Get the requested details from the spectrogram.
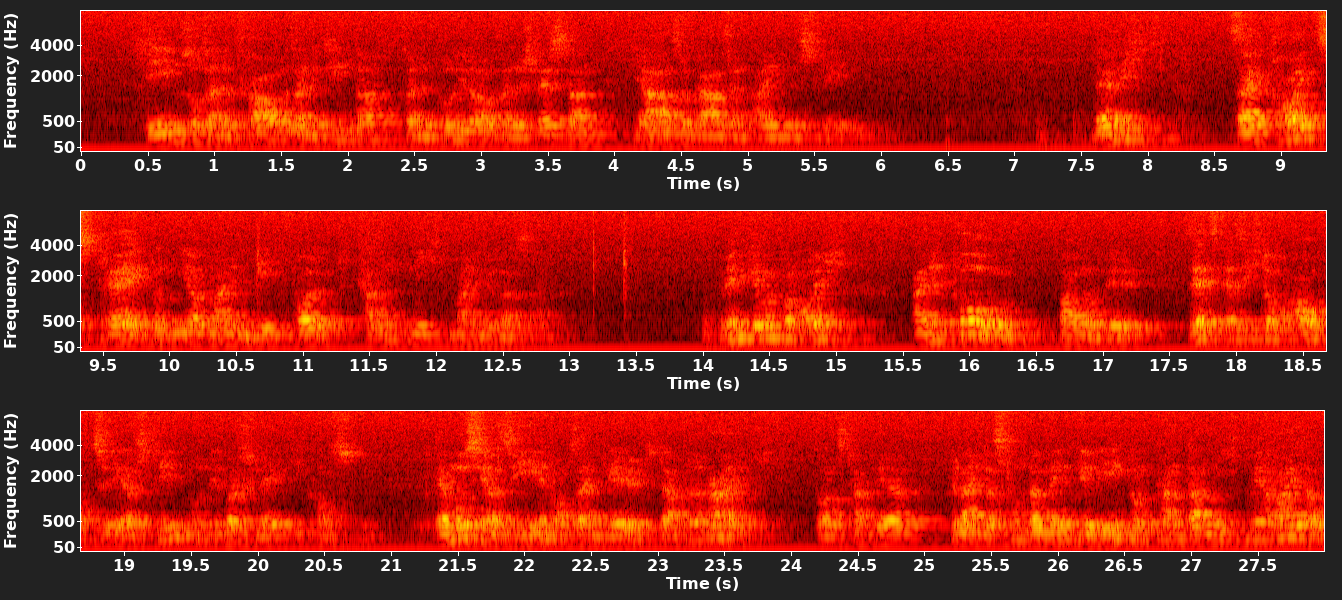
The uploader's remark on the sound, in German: Tag 3 von 3 der Evangelisation 2019. Die Predigt liegt uns leider nur in schlechter Audioqualität vor. Ab Minute 25 wird es etwas besser.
